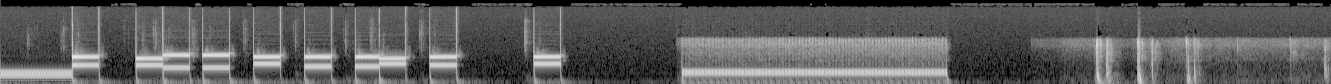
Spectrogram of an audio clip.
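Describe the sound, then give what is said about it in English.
A quick string of about a dozen touch-tone telephone dialing beeps as a call is placed to a woman, followed by one long steady ring tone and then a few clicks on the line, with no one speaking. “We're going to try to call her right now.”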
